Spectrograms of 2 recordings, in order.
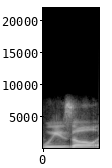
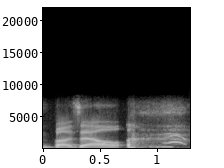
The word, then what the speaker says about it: Buzzell: No, his name is Aaron Weasel, except it's not Weasel, it's Buzzell.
